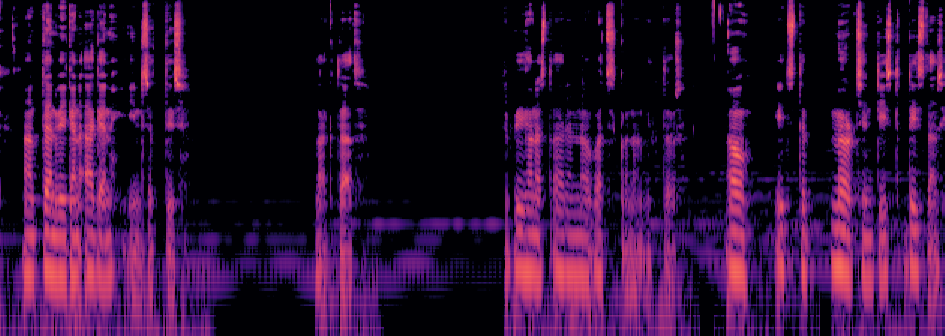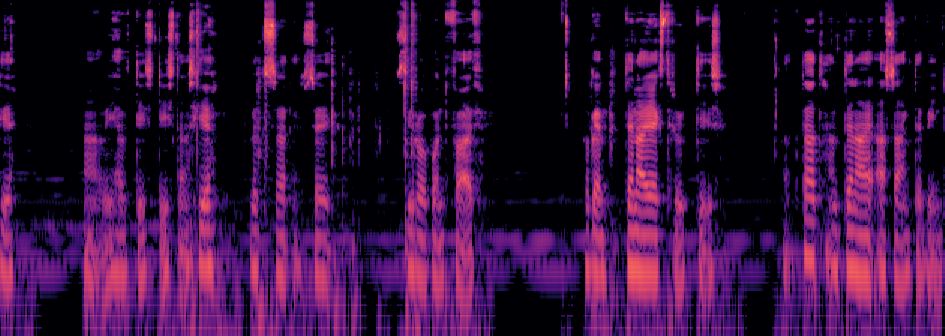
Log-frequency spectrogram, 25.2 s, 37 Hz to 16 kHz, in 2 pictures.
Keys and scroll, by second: 1.0 i, 3.1 e, 6.0 Tab, 6.2 Tab, 7.6 ctrl+z, 8.8 ctrl+z, 9.3 i, 16.1-17.8 typing, 18.0 Return, 20.5 e.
